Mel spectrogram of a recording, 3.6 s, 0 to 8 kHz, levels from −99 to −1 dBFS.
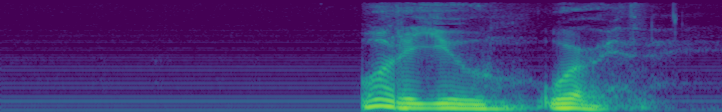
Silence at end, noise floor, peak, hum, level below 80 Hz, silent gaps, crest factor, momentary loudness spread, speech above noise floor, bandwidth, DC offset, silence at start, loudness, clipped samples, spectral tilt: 0.4 s; -67 dBFS; -8 dBFS; 60 Hz at -45 dBFS; -48 dBFS; none; 20 dB; 9 LU; 44 dB; 7.4 kHz; under 0.1%; 1.8 s; -25 LUFS; under 0.1%; -9.5 dB/octave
